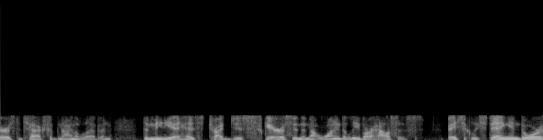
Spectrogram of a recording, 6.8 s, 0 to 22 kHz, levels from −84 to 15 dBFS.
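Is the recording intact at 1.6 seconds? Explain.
No. At 1.6 seconds the speech carries G.729 codec damage, as it does through the whole clip. The sound is narrowband, with nothing above 4 kHz. It is also rough and slightly synthetic. That fits a low-rate coder near 8 kbit/s. Such a coder does not keep the waveform. It rebuilds the speech from a vocal tract filter, a pitch predictor and a few pulses per 5 ms subframe. The missing detail is plainly audible here.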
